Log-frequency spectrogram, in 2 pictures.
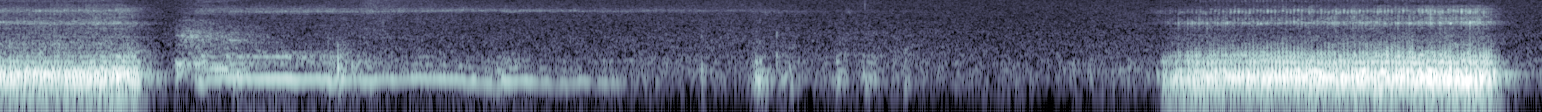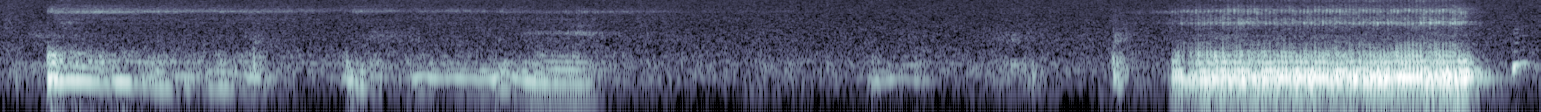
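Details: Boxer dog snoring loudly while asleep: loud, rough, rattling snores with each breath a few seconds apart, quieter breathing between; heavy snoring.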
